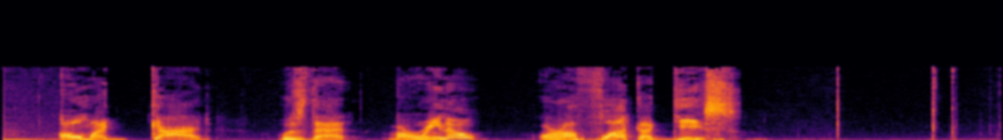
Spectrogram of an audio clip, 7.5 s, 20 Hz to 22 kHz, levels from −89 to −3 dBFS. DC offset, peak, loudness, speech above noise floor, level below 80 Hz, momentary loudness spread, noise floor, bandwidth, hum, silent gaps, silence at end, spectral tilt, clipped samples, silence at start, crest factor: under 0.1%; -2 dBFS; -15 LUFS; 40 dB; -36 dBFS; 12 LU; -53 dBFS; 11.5 kHz; none; none; 0.35 s; -4.5 dB/octave; under 0.1%; 0 s; 14 dB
